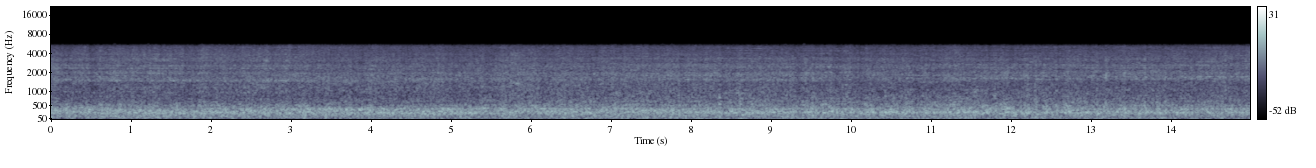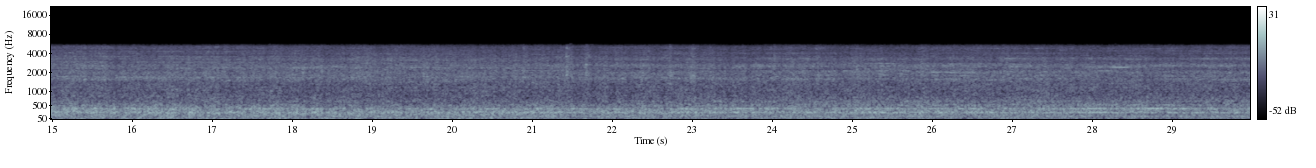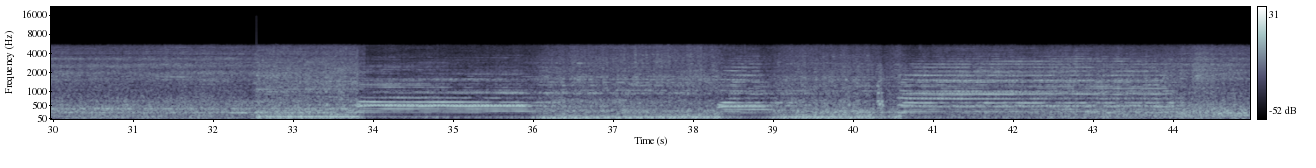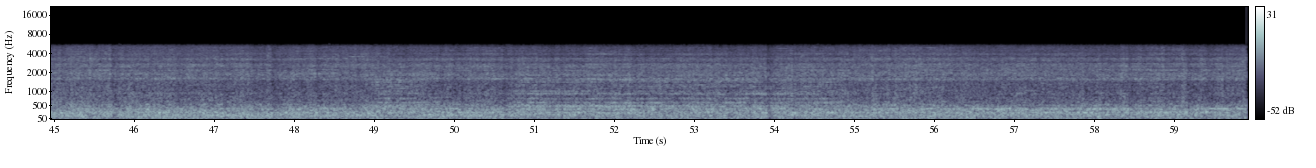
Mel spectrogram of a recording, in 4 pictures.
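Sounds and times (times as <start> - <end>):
diesel locomotive hum: 0.0 - 59.9
freight train rolling past: 0.0 - 59.9
wheels clacking on rails: 0.0 - 59.9
locomotive horn blasts: 33.7 - 36.6, 38.3 - 39.4, 40.3 - 44.2, 49.0 - 49.6.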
